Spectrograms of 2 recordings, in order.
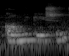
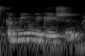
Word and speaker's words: communication: People say communication sometimes, so it's communication.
